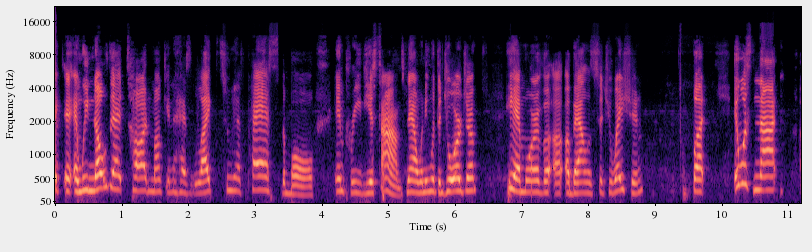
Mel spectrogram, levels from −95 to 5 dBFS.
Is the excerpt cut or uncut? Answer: uncut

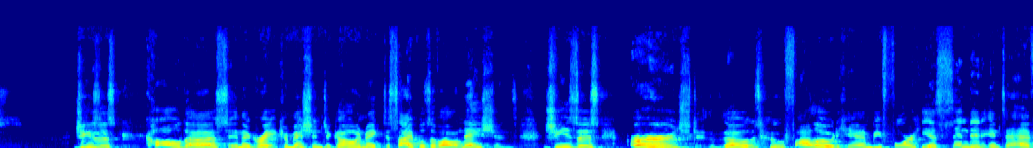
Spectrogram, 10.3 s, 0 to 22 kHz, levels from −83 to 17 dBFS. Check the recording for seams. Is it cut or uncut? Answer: uncut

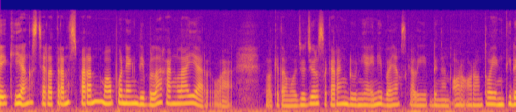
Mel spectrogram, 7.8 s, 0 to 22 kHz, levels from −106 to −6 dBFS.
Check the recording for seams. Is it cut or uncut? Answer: uncut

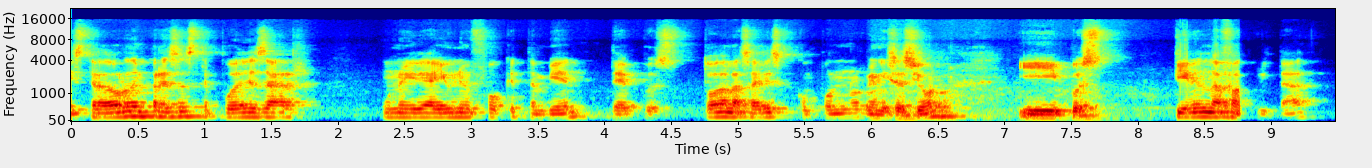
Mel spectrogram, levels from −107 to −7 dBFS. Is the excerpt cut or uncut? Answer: uncut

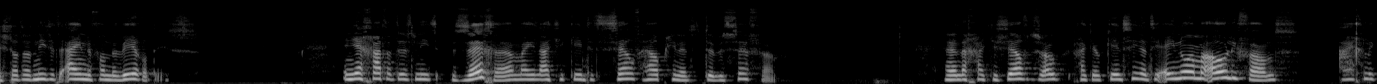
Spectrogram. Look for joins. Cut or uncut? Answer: uncut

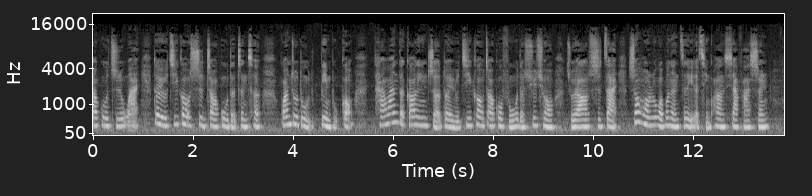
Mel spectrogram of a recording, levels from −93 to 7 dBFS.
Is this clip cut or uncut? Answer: cut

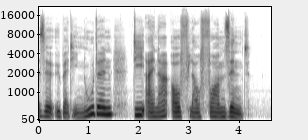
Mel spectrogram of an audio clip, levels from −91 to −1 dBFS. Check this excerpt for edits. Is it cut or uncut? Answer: cut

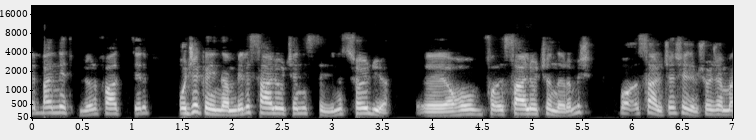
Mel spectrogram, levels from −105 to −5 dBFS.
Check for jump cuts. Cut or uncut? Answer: uncut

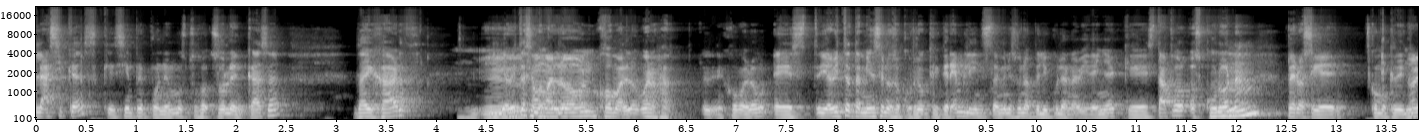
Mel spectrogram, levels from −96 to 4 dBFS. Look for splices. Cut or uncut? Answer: uncut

